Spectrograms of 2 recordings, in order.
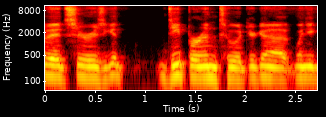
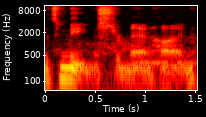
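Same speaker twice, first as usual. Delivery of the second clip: put-on voice spoken with a smile; 6 semitones lower, 11 dB quieter than usual. Quoting a favourite villain line from the episode: imitating Darkseid speaking with a smile. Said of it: "he says with a smile".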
